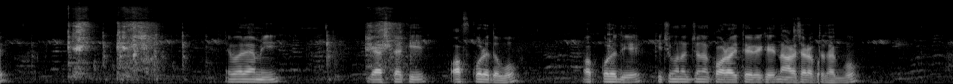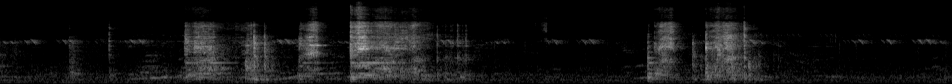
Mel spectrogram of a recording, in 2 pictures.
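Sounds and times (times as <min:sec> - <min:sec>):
spatula scraping a pan: 0:00.0 - 0:04.4, 0:10.2 - 0:14.3, 0:16.0 - 0:17.4.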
